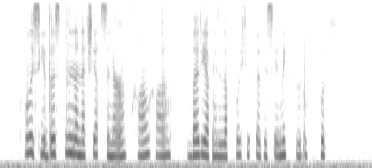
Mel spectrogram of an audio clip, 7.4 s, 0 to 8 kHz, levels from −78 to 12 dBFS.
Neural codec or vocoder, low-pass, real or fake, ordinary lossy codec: autoencoder, 22.05 kHz, a latent of 192 numbers a frame, VITS, trained on many speakers; 7.2 kHz; fake; AAC, 48 kbps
